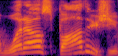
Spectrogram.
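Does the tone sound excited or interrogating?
excited. The tone sounds warm, upbeat and eager. The asker is keen to hear more. The speaker calls it right. "hey, I'm excited. Tell me more"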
